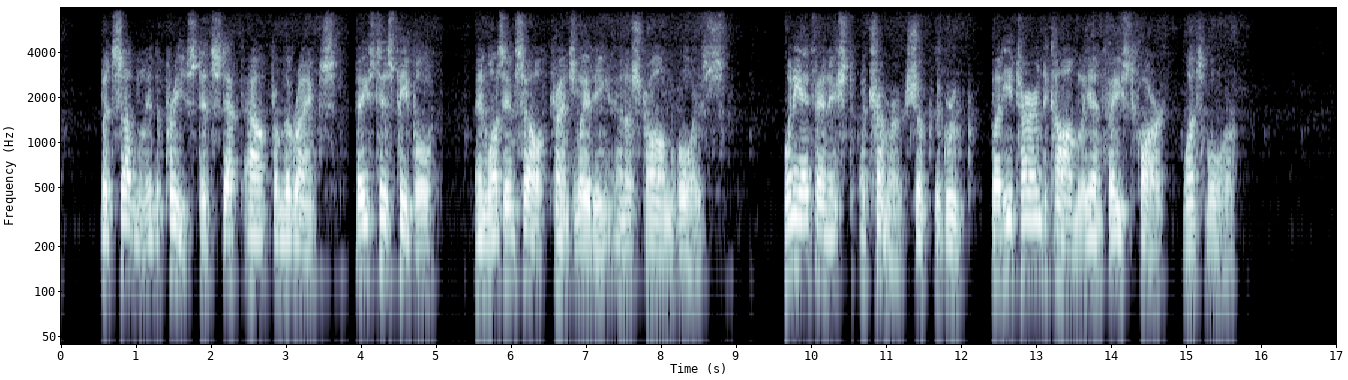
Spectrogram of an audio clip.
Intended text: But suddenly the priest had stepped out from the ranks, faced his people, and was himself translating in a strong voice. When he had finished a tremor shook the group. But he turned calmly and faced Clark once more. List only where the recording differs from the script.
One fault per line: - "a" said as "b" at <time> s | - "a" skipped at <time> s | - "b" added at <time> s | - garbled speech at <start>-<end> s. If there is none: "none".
none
